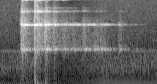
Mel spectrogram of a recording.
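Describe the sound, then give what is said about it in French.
A doorbell at an apartment door on an upper floor rings once with a bright, high metallic tone, struck quickly twice before the chime lingers and slowly fades out. No voices are heard. “Arrivé à son étage, ils vont vers la porte et sonne.”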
